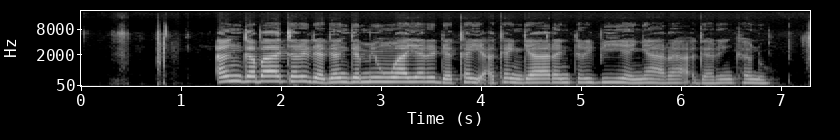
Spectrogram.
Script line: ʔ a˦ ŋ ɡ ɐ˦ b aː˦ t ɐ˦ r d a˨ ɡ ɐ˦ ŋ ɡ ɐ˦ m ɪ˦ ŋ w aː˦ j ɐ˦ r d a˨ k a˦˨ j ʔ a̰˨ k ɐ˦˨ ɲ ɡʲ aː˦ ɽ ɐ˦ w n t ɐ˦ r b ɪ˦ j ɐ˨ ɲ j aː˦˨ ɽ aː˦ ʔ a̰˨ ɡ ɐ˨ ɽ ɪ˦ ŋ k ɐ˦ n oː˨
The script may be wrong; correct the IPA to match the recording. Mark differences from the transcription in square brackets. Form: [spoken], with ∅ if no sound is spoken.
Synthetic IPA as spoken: ʔ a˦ ŋ ɡ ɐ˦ b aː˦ t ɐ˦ r d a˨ ɡ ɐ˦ ŋ ɡ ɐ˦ m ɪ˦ ŋ w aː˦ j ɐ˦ r d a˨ k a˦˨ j ʔ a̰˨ k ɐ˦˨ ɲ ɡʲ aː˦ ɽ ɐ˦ [∅] n t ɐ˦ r b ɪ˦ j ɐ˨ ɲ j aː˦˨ ɽ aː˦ ʔ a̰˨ ɡ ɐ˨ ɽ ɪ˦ ŋ k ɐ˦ n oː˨

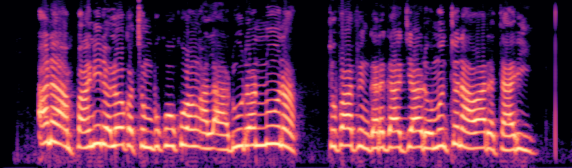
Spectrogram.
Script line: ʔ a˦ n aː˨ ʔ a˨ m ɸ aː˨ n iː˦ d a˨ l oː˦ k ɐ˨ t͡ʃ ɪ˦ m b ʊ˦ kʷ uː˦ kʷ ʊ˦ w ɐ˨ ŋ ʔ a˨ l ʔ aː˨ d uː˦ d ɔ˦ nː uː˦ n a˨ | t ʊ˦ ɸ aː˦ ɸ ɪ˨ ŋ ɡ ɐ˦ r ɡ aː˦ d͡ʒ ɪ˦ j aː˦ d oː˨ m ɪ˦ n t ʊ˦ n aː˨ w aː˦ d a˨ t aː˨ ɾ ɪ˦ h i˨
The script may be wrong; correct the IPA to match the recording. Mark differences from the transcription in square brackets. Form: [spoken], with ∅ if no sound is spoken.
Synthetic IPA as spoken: ʔ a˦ n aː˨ ʔ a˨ m ɸ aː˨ n iː˦ d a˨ l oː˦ k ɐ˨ t͡ʃ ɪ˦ m b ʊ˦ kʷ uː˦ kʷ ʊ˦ w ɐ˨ ŋ ʔ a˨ l ʔ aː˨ d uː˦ d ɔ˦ nː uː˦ n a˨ | t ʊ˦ ɸ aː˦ ɸ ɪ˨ ŋ ɡ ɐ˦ r ɡ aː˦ d͡ʒ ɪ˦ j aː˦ d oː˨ m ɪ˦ n t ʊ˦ n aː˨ w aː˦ d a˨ t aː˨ ɾ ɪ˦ h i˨

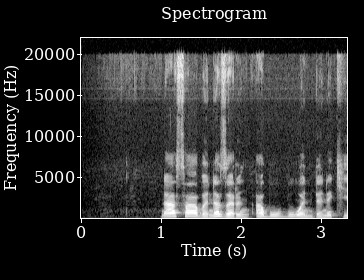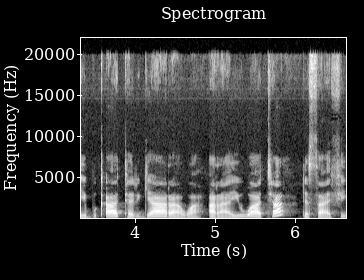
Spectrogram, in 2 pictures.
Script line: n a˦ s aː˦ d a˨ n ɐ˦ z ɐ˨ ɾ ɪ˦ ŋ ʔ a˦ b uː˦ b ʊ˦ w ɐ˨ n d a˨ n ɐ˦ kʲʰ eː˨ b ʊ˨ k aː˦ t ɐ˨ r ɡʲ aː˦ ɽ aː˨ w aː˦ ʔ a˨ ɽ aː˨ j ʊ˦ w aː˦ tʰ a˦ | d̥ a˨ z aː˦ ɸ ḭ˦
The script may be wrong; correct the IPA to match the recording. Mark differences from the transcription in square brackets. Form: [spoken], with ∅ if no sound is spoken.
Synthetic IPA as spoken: n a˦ s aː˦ [b] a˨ n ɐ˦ z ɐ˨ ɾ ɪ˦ ŋ ʔ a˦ b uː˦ b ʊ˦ w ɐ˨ n d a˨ n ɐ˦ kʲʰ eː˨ b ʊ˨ [kʼ] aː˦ t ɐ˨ r ɡʲ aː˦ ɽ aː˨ w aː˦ ʔ a˨ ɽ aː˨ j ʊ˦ w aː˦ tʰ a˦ | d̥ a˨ [s] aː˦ ɸ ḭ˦

